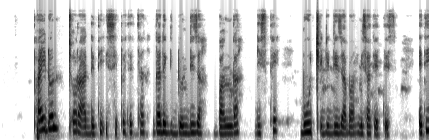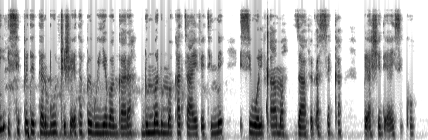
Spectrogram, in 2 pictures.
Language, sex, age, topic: Gamo, female, 18-24, government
